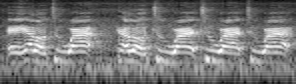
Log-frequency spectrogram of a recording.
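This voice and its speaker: A woman's voice: a little high, fairly even intonation, moderate pace. American woman bantering on noisy CB radio. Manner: folksy, repeats calls and handles. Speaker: CB radio operator. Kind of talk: CB radio banter full of slang and sign-offs. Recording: noisy live CB radio setup.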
